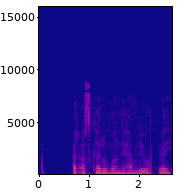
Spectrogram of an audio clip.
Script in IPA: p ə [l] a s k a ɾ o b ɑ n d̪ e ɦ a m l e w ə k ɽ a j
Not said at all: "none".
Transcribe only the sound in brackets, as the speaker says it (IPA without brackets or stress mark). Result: ɾ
